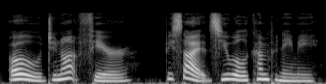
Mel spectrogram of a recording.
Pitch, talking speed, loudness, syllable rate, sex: 200 Hz, 165 wpm, -17 LUFS, 4.9 syllables/s, female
